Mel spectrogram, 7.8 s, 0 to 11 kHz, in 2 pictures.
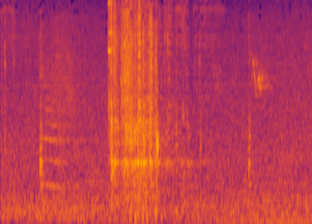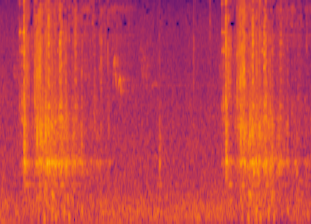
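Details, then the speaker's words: Briggs & Stratton engine on Ex-cell VR2500-1 pressure washer, fuel poured into the spark plug hole: three short firing bursts, each catching about half a second then dying; suspected lack of steady fuel supply, not confirmed. "hey this wood I figured out so you know you saw it ran for a little bit I put fuel directly into the spark plug chamber that means it wants to run and can"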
